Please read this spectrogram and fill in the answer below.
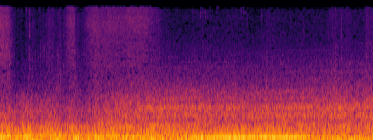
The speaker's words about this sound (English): You can probably hear them now, actually. They're just grids, because there's nowhere for the suspension to go. So in a perfect world, this car would accommodate those bumps in the way that the Jaguar XFR did. Okay, onto a roundabout.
